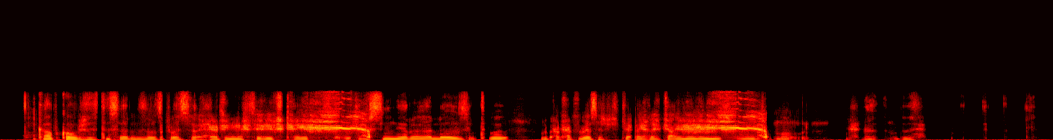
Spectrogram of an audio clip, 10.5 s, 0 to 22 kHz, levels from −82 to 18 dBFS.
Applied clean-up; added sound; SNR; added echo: neural diffusion model UNIVERSE++.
